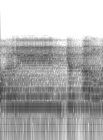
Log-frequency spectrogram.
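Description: A man singing the opening of a mawwal, starting abruptly on a long held note and shifting to another pitch about halfway through.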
